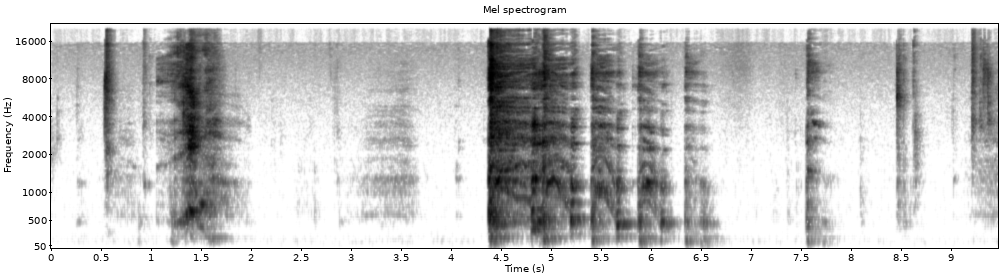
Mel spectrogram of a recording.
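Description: A harsh throat-clearing hawk, then a run of about six dry, harsh coughs with retching, gagging sounds, followed by short spitting noises: a dry cough with gagging.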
